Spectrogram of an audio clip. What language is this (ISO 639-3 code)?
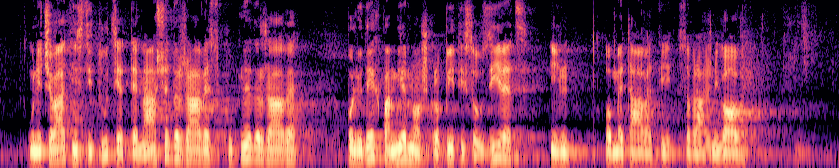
slv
